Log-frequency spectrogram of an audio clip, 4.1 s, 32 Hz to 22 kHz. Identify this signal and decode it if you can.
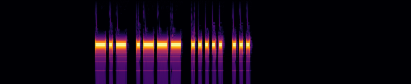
Morse code, heard as a keyed tone, about 34 wpm, 700 Hz. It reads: KJ5S
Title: USA Call Signs - 4 Characters - Repeated 2x - 35wpm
